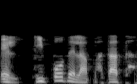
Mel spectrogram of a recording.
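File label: "el tipo de la patata", Spanish; ktuberling; tdegames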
